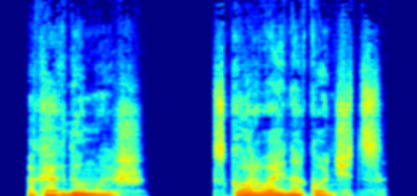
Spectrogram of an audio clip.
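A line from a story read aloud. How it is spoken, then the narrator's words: Whispered question. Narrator (Russian): спросил Степан Иванович почему-то шепотом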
